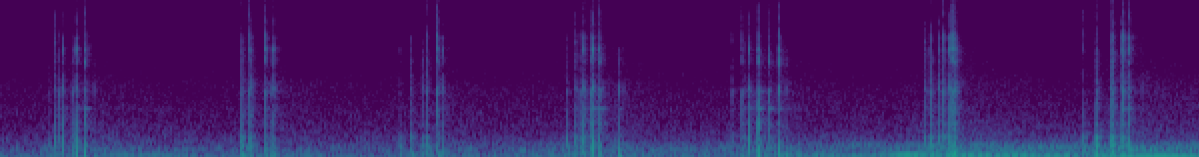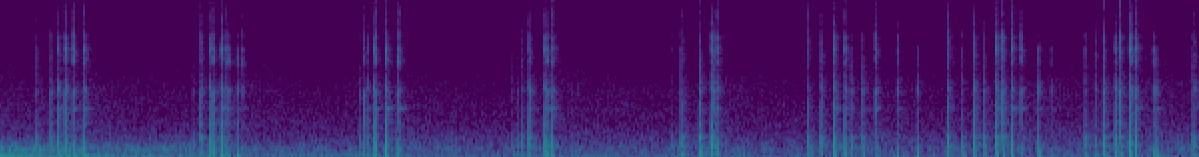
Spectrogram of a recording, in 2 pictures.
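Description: Long nails tap the glass sides of a large glass jar of coconut oil, full of white solid oil and held upright in both hands. Sharp, dry clicks with bright tops sound at an uneven pace over a low, steady hum that swells in the middle of the clip. The taps come faster and closer together toward the end.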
